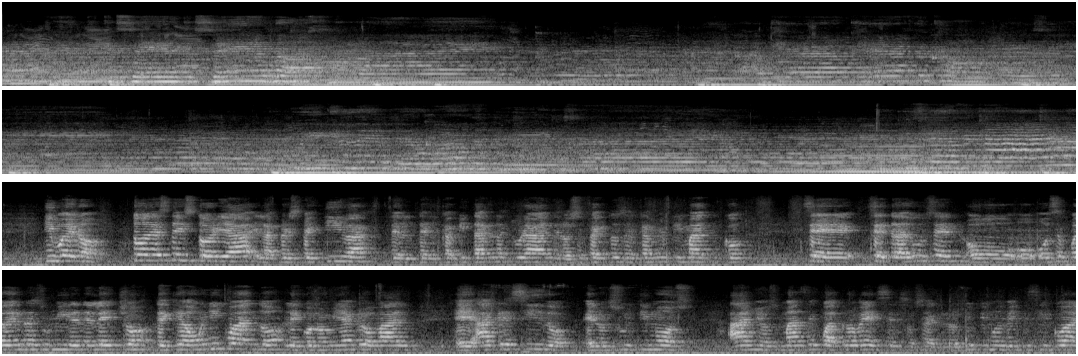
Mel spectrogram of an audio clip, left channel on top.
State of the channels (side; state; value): both; different; correlation -0.01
